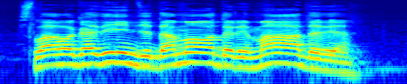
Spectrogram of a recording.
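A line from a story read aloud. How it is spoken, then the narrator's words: Crowd shouting. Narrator (Russian): все присутствующие закричали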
